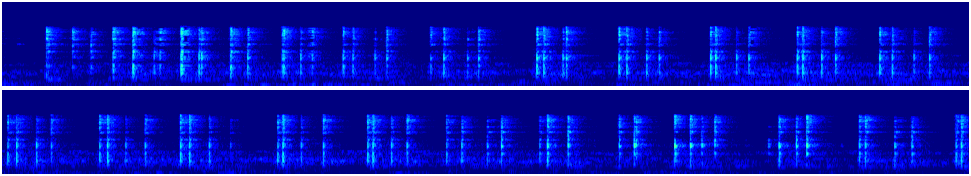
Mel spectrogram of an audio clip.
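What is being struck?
Metal water bottle.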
